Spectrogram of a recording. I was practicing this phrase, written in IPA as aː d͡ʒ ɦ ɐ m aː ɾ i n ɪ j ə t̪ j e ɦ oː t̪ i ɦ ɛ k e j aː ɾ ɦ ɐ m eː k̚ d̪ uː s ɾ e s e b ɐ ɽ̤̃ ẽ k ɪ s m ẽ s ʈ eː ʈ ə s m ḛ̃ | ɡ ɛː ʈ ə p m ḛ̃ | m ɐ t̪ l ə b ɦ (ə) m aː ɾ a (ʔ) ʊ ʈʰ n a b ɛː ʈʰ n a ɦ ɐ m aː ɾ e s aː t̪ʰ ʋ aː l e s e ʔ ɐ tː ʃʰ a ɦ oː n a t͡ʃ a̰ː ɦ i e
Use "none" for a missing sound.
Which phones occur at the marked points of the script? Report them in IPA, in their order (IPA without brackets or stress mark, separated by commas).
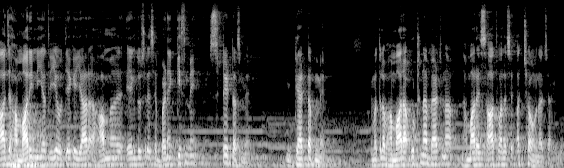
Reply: ɐ, ʔ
